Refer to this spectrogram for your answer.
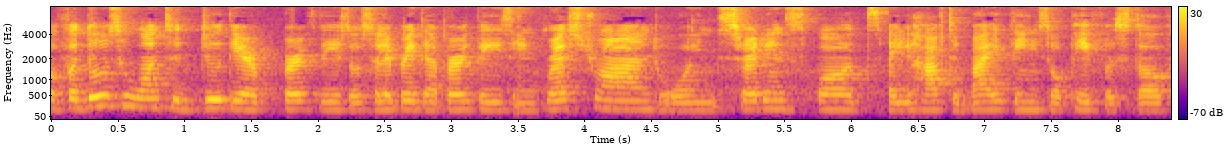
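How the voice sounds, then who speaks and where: A woman's fairly low, monotone voice with a Nigerian accent at a moderate pace, with noticeable background noise. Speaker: YouTuber. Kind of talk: casual chat.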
